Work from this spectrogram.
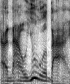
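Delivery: slow, deliberate, each word drawn out. Showing how people usually do the villain: imitating the Emperor. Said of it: "Every time we do the Emperor".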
